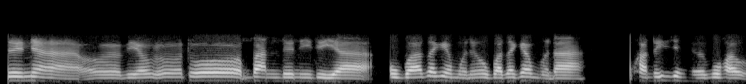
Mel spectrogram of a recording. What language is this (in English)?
Bodo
